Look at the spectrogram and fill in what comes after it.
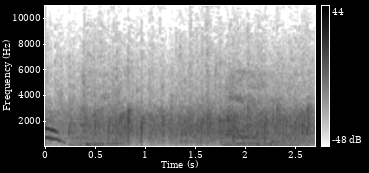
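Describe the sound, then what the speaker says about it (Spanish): Applause from an audience at a series preview screening at a festival, dense sustained clapping filling the room with a few whoops and voices rising over it. "a ver, ¡un aplauso!"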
